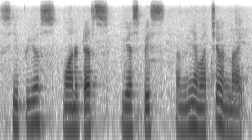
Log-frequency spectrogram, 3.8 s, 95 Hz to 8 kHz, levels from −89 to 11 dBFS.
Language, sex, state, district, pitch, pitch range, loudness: Telugu, male, Telangana, Mahabubabad, 140 Hz, 135-160 Hz, -20 LUFS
